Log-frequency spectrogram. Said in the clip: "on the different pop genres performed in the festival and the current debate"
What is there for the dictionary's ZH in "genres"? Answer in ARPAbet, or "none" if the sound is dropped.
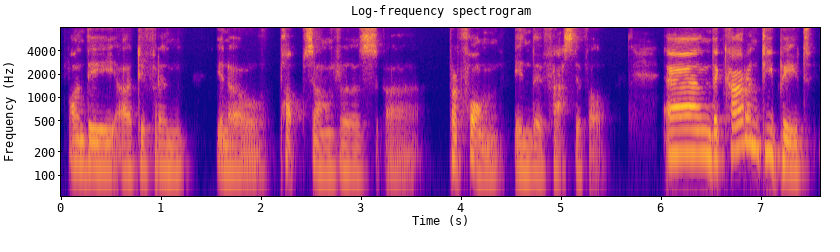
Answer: S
